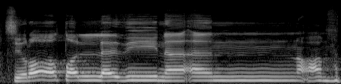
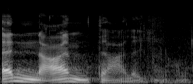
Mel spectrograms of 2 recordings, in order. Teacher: Kerana huruf izhar dan nun mati itu dia huruf yang berjauhan. Jadi kita kena baca dengan jelaskan nun mati tanpa boleh kita memanjangkan.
